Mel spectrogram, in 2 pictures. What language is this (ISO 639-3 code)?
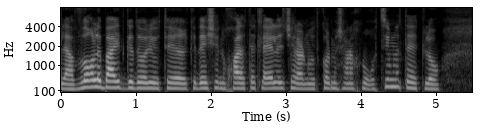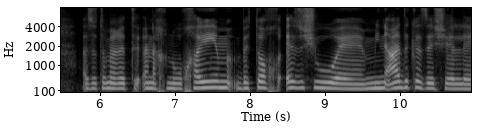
heb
